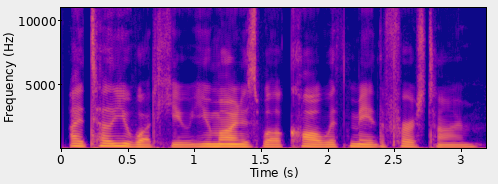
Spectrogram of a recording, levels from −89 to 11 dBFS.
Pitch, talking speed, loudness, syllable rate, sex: 160 Hz, 280 wpm, -17 LUFS, 4.9 syllables/s, female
